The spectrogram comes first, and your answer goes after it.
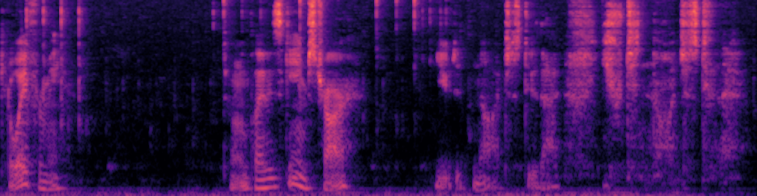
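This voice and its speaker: Young guy streaming, rambly and slangy, chill mid-pitch voice. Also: lively intonation, a little slow, vocal fry, pauses often, husky, whispered. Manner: rambling, filler-heavy, slangy. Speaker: livestream host. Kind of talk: casual chat while gaming.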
